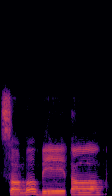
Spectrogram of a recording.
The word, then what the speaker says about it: সমবেতা: কুরুক্ষেত্রে সমবেতায় উৎসব সমবেতা হুম এখানে সকার এবং মকারের পরে যে অকার তার হ্রস্ব উচ্চারণ এবং মকার সরি এখানে বকার হবে বকার এবং তকারের পরে যে এককার আর আকার রয়েছে তাদের দীর্ঘ উচ্চারণ হবে এটা বকার হবে তারপরে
